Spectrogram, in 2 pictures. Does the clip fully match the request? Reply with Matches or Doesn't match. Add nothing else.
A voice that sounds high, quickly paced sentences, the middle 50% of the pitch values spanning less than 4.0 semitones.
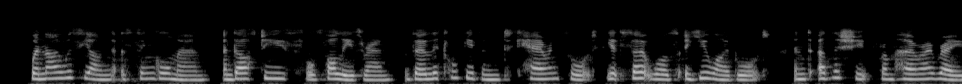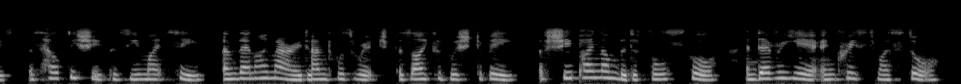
Matches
